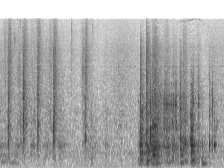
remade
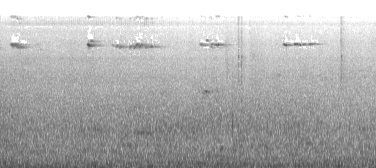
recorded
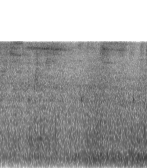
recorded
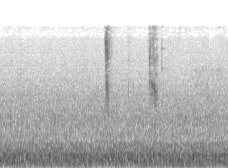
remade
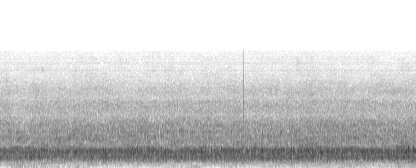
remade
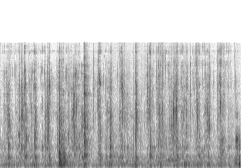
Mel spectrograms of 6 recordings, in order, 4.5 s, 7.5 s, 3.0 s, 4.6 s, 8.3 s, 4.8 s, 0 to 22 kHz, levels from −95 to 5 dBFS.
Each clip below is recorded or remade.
remade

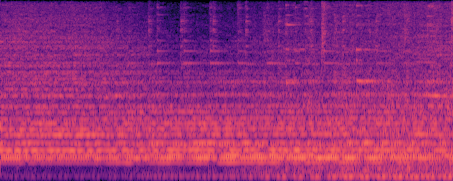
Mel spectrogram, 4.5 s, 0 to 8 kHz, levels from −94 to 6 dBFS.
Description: recorded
